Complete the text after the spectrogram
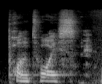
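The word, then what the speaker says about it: Pontoise: He has came from working in France National Junior Program, as well as taking the second-tier team to the how do you say that? John Line, Sergei Pontois. – There you go.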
